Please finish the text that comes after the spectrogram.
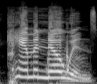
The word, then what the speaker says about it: Kaminoans: Yeah, and Jake, we know how to say it. It's Kaminoans.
